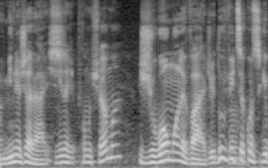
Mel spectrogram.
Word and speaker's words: João Monlevade: o rio não em Minas Gerais como chama João Monlevade duvido você conseguir pronunciar corretamente João Monlevade João Monlevade isso vamos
